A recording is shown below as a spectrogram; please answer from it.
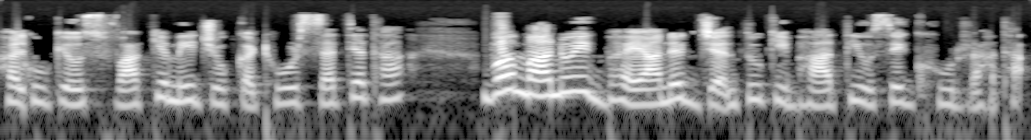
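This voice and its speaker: A woman storyteller reading a scripted tale in an expressive narrating style. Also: mid-range voice, normal speed, no echo. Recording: faint noise with cricket sounds.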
